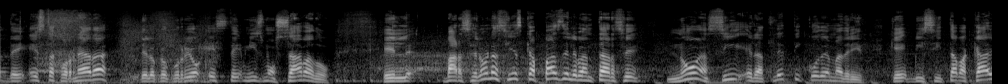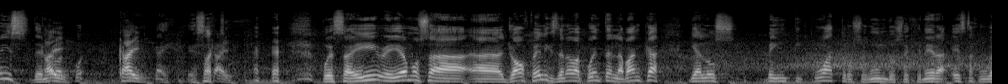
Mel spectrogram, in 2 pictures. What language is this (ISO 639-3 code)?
spa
